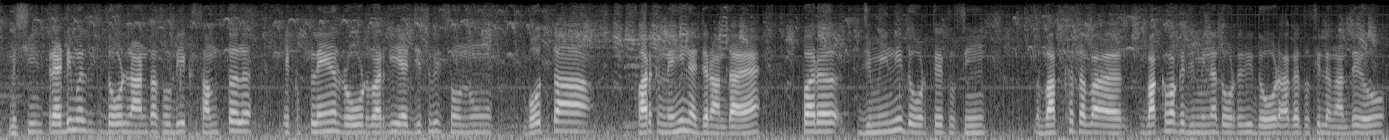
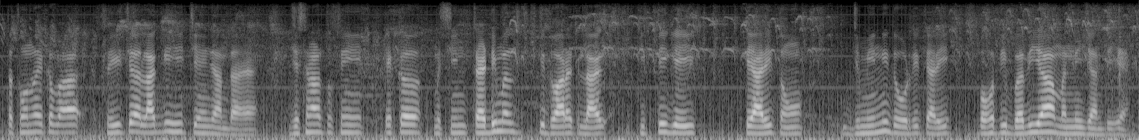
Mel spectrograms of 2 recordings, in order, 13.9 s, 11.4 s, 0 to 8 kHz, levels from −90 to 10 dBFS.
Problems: background sounds at intervals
